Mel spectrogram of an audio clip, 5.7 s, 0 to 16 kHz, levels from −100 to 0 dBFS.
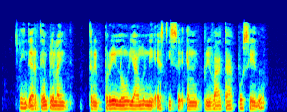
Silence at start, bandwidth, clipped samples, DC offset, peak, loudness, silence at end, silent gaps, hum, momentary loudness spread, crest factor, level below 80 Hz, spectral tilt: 0.3 s; 7.6 kHz; under 0.1%; under 0.1%; -4 dBFS; -19 LUFS; 0.45 s; none; none; 10 LU; 16 dB; -56 dBFS; -5 dB/octave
